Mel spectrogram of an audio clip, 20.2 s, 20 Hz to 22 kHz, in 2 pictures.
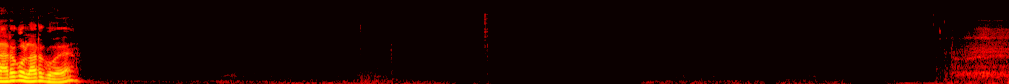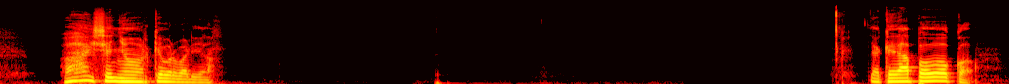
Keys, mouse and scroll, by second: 4.8 Return.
